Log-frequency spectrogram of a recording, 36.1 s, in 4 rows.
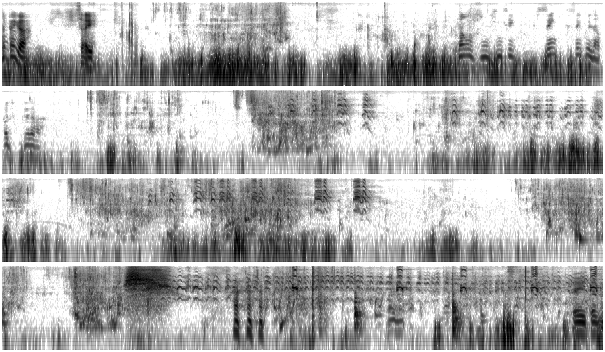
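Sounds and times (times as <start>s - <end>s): birds honking: 28.9s - 36.0s.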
